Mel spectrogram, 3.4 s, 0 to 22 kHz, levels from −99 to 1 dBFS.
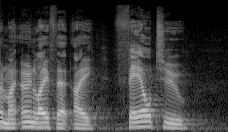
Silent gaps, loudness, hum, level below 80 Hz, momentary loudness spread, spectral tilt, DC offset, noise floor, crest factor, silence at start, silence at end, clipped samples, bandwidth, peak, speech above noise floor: none; -26 LUFS; none; -72 dBFS; 9 LU; -6 dB/octave; under 0.1%; -60 dBFS; 18 dB; 0 s; 0.6 s; under 0.1%; 18 kHz; -10 dBFS; 35 dB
